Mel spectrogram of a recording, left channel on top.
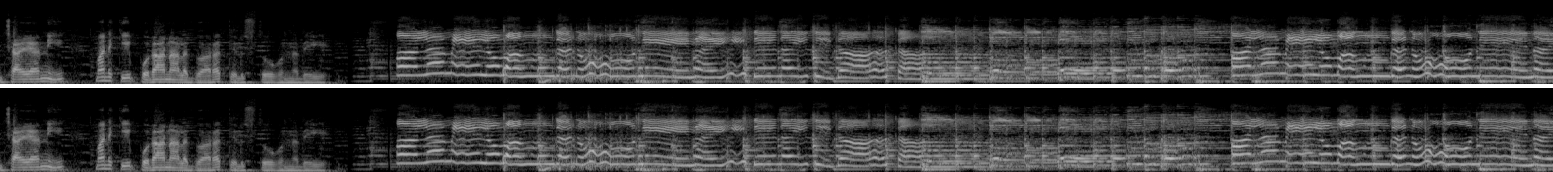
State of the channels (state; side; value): identical; both; correlation 1.00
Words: మనకి పురాణాల ద్వారా తెలుస్తూ ఉన్నది.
